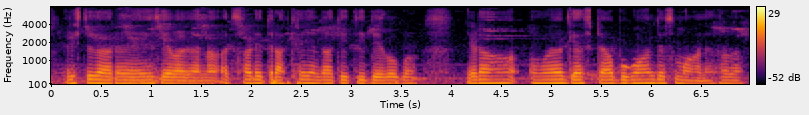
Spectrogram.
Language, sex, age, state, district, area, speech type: Dogri, male, 18-30, Jammu and Kashmir, Kathua, rural, spontaneous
